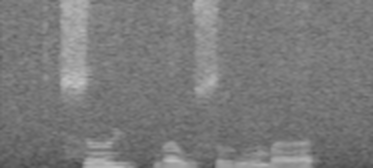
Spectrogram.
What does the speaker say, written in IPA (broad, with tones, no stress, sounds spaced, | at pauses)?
t͡s ɵ˥ ɥ kʷ ɐ˨˧ w s ʊ˨˥ ŋ m ɐ˨˥ t̚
